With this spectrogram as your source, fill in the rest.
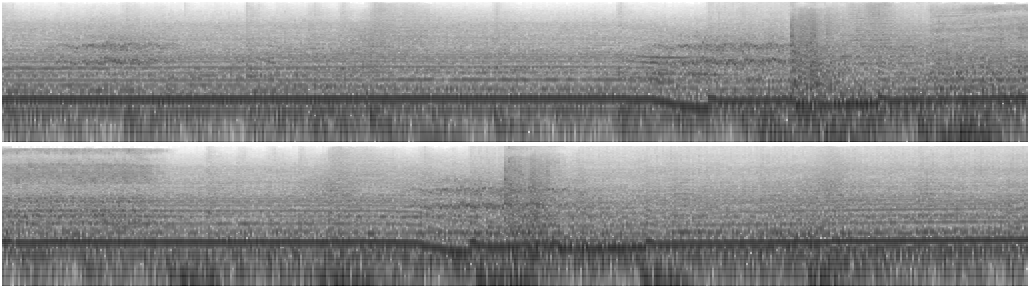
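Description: A racing car engine roars steadily, dropping in pitch as the gears shift.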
